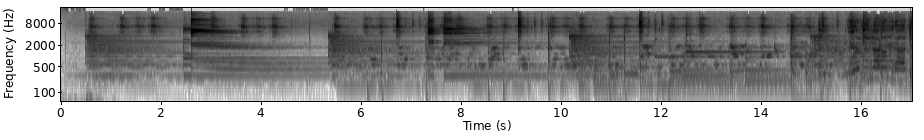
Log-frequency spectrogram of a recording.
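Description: A pop song cover plays on its own, a full, steady instrumental passage with sustained chords and bright tinkling, bell-like tones, loud throughout with no one talking.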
